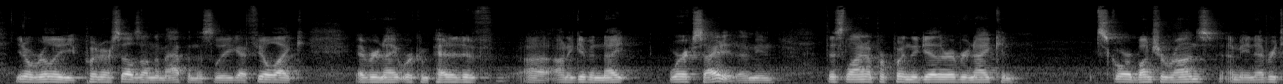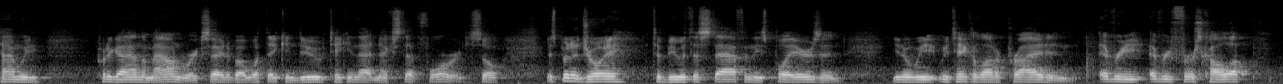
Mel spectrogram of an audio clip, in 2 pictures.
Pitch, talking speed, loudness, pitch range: 115 Hz, 215 wpm, -21 LUFS, 110-120 Hz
